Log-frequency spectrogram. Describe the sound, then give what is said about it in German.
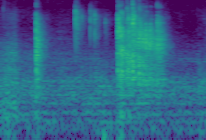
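Dice tumble across a soft surface: a brief rattle, a dull thump, then a longer muffled clatter as they roll and settle. Moderately quiet, with no voices. “Würfel auf Weichen.”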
